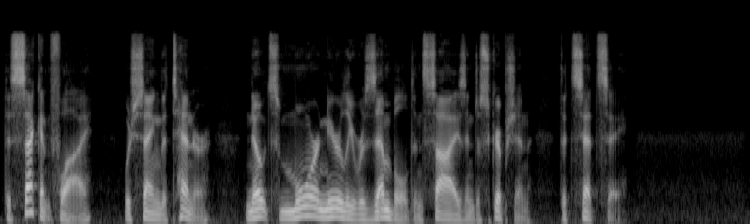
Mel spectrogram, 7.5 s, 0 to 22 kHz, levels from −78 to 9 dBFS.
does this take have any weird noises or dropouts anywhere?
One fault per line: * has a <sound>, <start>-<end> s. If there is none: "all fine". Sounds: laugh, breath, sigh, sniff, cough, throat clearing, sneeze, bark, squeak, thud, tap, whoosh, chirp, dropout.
all fine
